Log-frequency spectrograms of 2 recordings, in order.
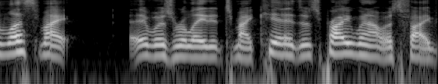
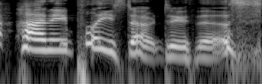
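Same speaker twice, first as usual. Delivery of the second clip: put-on old woman voice with Southern US accent; 4 semitones higher, 4 dB louder than usual.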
